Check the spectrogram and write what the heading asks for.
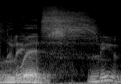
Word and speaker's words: Lewes: Lewis. That's how they pronounce it, yeah. – Do they now? – Yeah. – Oh, Lewes.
